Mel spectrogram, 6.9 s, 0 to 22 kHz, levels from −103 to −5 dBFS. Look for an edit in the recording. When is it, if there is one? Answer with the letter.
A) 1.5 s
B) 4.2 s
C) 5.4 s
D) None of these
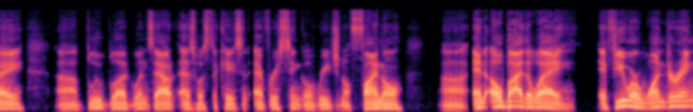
D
